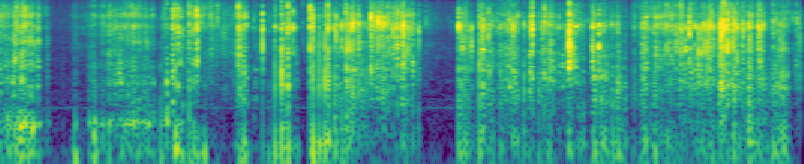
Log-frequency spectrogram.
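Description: A woven straw handbag is held up close to the mic and scratched and tapped with long nails. Dense, dry crackling and crinkling fills the clip, with sharp little taps and a bright, rustling texture. Two brief near-silent pauses break it up.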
